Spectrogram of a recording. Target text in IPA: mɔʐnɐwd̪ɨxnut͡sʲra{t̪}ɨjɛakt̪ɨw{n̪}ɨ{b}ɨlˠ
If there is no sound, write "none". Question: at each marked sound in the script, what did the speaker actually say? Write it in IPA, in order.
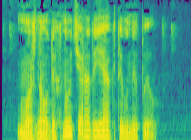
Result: d̪, n̪, p

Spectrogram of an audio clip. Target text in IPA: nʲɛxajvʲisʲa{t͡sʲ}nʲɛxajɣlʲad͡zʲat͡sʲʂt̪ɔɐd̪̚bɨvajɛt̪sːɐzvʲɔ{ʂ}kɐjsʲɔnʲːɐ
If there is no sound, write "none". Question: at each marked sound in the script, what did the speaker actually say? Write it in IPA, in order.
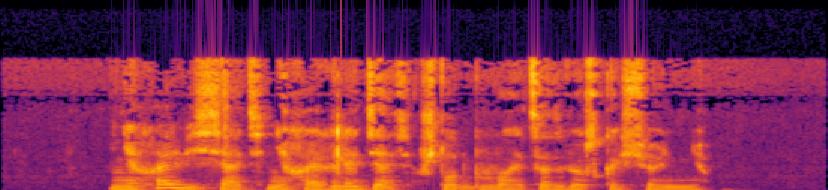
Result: t͡sʲ, s

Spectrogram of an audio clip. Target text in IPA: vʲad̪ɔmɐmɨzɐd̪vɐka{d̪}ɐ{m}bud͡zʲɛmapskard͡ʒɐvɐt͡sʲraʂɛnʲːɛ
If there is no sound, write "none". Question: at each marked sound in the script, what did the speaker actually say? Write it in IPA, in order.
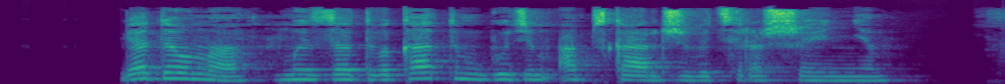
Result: t̪, m

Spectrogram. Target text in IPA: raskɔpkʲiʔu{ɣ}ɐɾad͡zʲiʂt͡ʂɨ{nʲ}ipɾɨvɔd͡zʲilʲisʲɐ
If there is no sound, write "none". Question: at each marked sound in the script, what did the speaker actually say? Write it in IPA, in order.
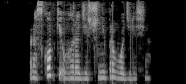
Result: ɣ, nʲ

